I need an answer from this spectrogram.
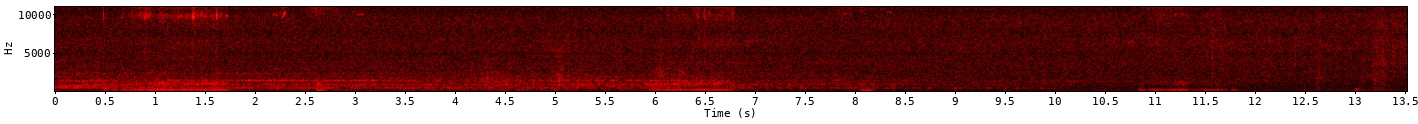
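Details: Sleeping Chihuahua snoring: three low, rasping snores spaced about five seconds apart, each lasting under a second, with a faint steady hum and a few soft knocks between them.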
